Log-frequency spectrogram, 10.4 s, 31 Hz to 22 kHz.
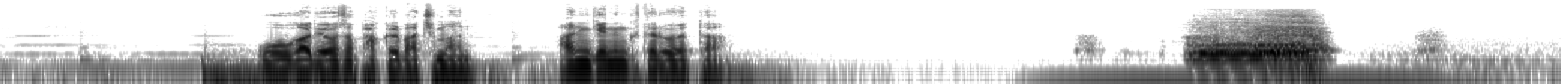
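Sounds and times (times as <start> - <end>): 
speech: 1.7 - 4.9
brown bear roaring: 7.0 - 9.7.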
